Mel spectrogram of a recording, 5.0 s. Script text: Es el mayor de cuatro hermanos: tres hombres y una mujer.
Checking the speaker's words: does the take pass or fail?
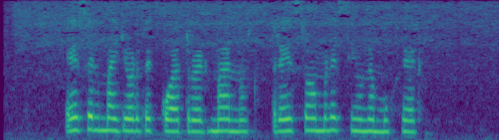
pass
